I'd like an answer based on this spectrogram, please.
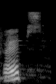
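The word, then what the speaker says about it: crêpes: I think I mean the correct way to say is craps that's also what I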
